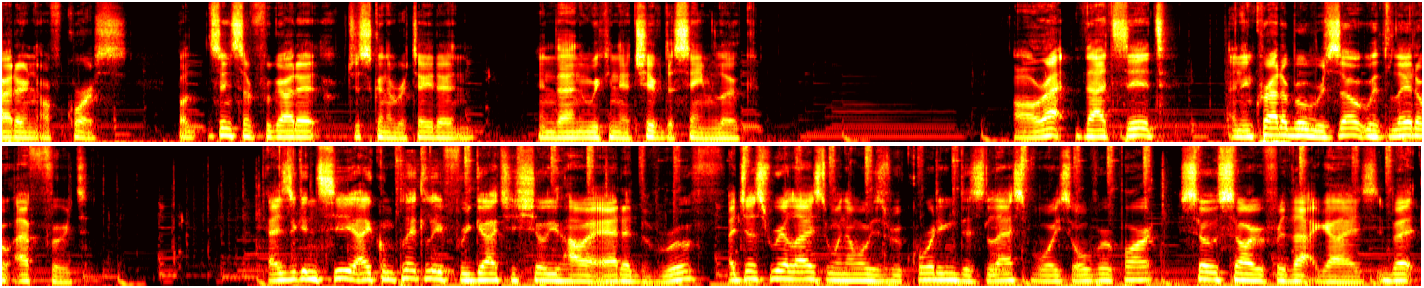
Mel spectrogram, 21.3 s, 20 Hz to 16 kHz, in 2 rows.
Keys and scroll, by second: 0.8 ctrl+t.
